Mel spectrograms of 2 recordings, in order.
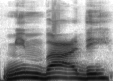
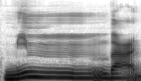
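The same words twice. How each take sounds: First: মিম বাদি drawn out, ending on a short i; continuing form. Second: মিম held in a long hum, বাদ ending on d; stopping form. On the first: Teacher reads it unstopped, মিম বাদি slow with final i. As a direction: read on without stopping, final i voiced in বাদি. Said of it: "এখানে যদি থামতে হতো". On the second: Teacher shows the pause form, মিম hummed then বাদ stopped. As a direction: stop dead on the d of বাদ, no final vowel. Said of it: "যদি থামতে হতো". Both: Shown as a demonstration.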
